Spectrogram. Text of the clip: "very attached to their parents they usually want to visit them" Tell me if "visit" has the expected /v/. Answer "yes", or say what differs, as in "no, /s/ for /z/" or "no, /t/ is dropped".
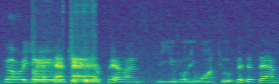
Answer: yes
